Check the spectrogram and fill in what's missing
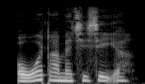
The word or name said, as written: overdramatisere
